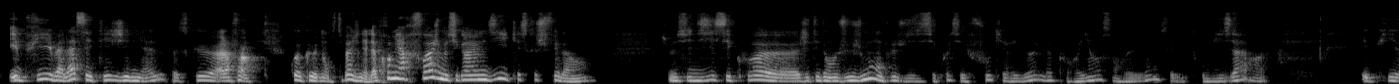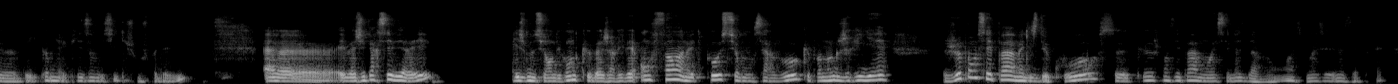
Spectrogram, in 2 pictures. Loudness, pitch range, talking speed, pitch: -27 LUFS, 150-205 Hz, 265 wpm, 175 Hz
